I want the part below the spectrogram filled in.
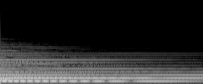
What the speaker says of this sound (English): play the D string, the 4th, and play the 6th string along with it while detuning it until you hear them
